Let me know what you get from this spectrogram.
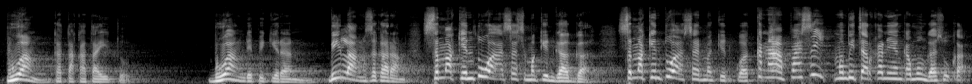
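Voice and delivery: re-enacted scolding, climbing to a high pitch. Healer ordering a patient to drop negative words, scolding. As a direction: lay into them, building from firm orders to high exasperation. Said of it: "Saya omelin".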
